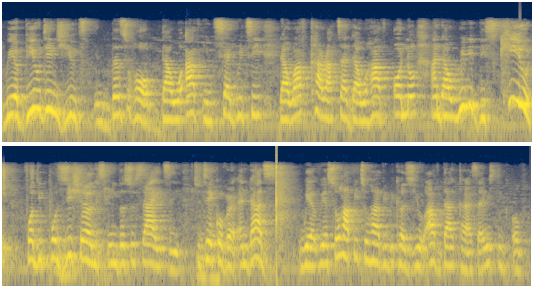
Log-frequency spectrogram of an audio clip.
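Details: Adult speaker; normal fluent speech.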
